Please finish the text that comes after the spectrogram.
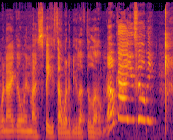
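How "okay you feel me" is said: much higher and louder, put-on sassy voice; sassy aside. Real, not acted. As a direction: toss it off with attitude.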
